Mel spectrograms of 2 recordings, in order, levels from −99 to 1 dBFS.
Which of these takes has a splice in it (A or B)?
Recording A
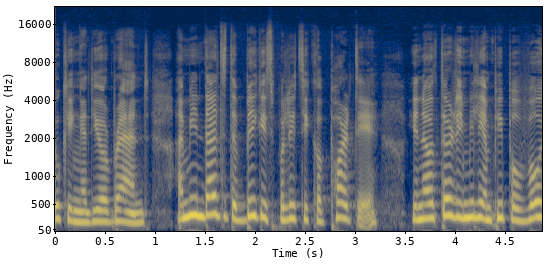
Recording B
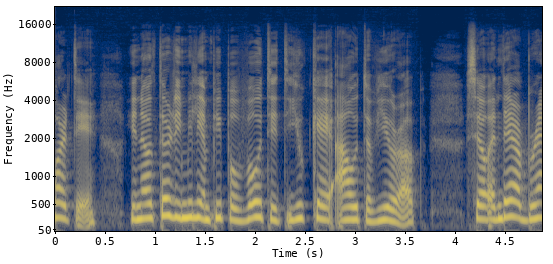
B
